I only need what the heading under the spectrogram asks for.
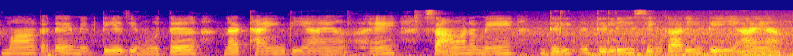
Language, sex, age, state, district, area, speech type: Sindhi, female, 60+, Gujarat, Junagadh, urban, spontaneous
